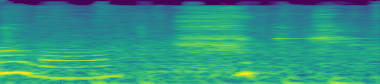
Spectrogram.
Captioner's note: laughs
